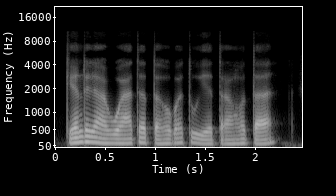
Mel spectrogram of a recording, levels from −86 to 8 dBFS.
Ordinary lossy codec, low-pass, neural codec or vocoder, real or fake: none; 10.8 kHz; codec, 24 kHz, 0.9 kbps, WavTokenizer, large speech release; fake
